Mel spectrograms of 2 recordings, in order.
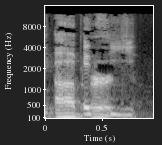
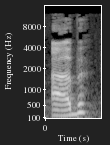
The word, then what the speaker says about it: Ub: It'll be Ubert. – It's Ub. – Yeah. – E-E-R-T. Mm-hmm. Iwerks. Ubert. That's terrible. I'm sorry, Ub. – Pronounced Ub, Iwerks.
